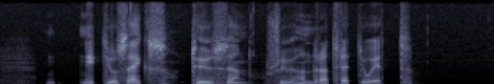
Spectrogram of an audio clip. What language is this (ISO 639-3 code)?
swe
